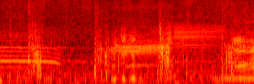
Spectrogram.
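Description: A ewe cries out in distress on the rocky southern tip of an island, her hind legs jammed in a crack between rock ledges and her chest bleeding; four or five strained, wavering, loud bleats in quick succession against a faint background hiss, with a light southeast wind.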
